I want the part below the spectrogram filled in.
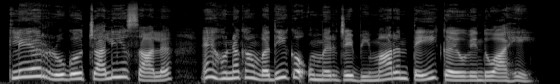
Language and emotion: Sindhi, neutral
